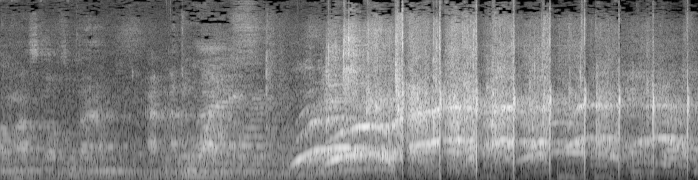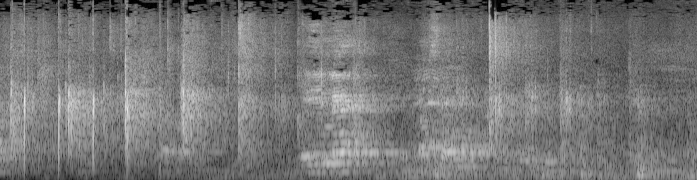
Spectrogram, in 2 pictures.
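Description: A man speaks over a loudspeaker in a large hall.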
